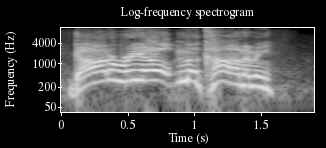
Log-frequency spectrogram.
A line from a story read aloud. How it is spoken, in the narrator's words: hooting and hollering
